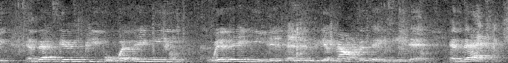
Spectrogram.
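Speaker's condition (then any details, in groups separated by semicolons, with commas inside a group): No condition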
